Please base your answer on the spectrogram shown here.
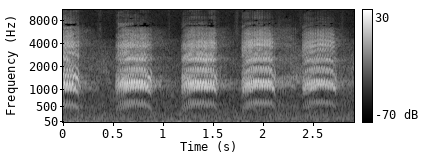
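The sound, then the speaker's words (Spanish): A raven gives five evenly spaced, harsh croaking calls, each about a third of a second long and loud, with quiet background noise between them. “Por eso los cuervos pueden sobrevivir durante el invierno muy arriba en el norte.”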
